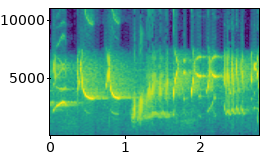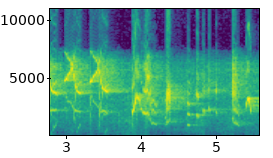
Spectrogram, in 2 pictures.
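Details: National champion Chestnut-capped thrush singing a lively mix of upslurred whistles, a brief harsh rasp, and rapid chips and trills at high pitch.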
